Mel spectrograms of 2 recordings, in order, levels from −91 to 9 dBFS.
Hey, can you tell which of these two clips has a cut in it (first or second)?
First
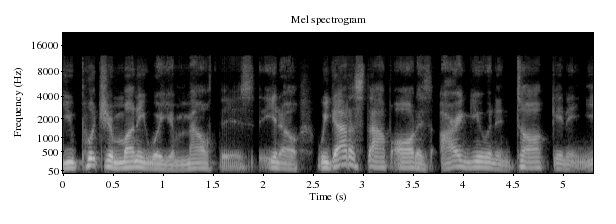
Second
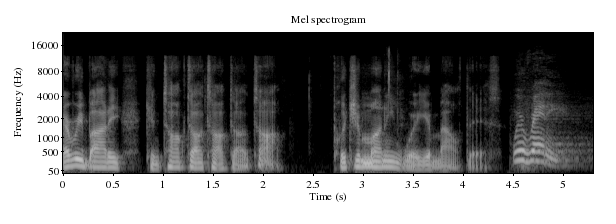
second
